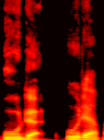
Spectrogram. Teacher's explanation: Our friend the flap t. That t is between two vowel sounds, so it turns into a quick d sound.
